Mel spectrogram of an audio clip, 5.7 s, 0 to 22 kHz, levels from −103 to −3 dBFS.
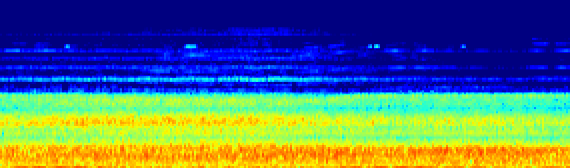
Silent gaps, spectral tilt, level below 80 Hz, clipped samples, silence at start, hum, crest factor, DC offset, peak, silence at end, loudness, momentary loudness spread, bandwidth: none; -11 dB/octave; -40 dBFS; under 0.1%; 0 s; none; 12 dB; under 0.1%; -10 dBFS; 0 s; -24 LUFS; 2 LU; 7.2 kHz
